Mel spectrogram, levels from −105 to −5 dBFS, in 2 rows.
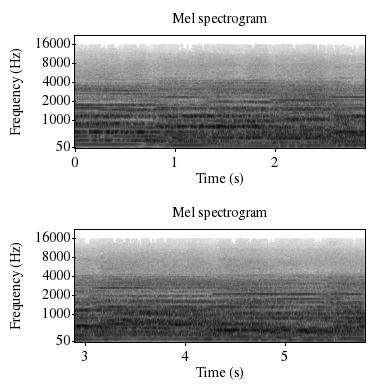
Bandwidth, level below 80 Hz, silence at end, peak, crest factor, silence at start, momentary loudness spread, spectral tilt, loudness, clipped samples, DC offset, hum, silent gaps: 11.5 kHz; -50 dBFS; 0 s; -4 dBFS; 12 dB; 0 s; 2 LU; -6 dB/octave; -17 LUFS; under 0.1%; under 0.1%; none; none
